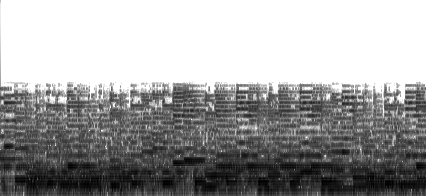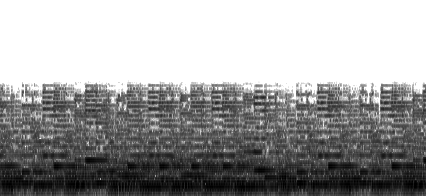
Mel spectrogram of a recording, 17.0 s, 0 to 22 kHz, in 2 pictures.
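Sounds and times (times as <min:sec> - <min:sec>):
acoustic guitar playing: 0:00.0 - 0:17.0.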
